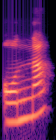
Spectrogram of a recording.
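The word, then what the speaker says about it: 女: It's actually pronounced as onna when it's by itself, but it is kanojo or shoujo and all those words.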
